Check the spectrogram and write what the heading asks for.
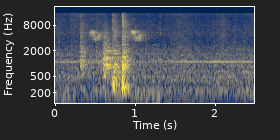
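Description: Birds calling: short, high chirps about once a second, and a louder, lower sound about three-quarters of a second in.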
